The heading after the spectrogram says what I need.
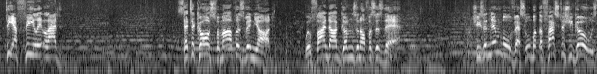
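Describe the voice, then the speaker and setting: An actor playing a hearty, gruff older ship's first mate with boisterous, salty talk in a video game. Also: male voice, sits high, heavily acted. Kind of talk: video game dramatic acting.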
